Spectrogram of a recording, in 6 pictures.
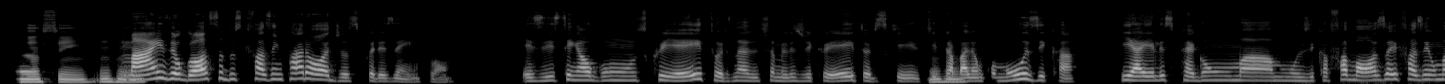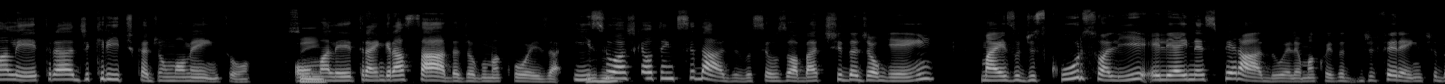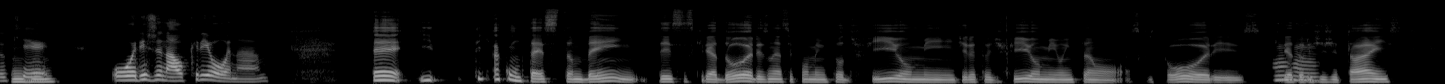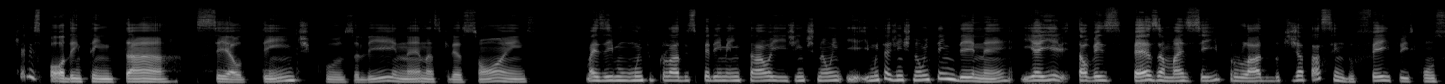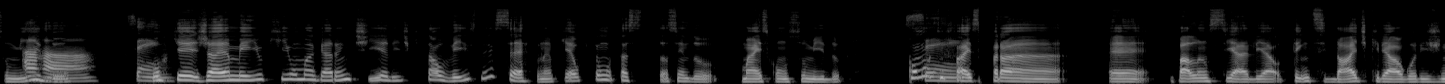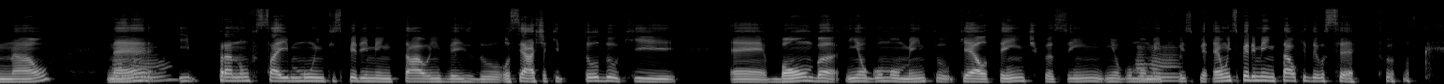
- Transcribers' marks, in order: in English: "creators"; in English: "creators"; chuckle
- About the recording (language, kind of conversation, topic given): Portuguese, podcast, Como a autenticidade influencia o sucesso de um criador de conteúdo?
